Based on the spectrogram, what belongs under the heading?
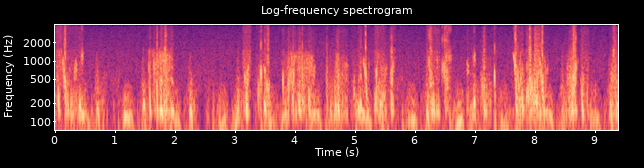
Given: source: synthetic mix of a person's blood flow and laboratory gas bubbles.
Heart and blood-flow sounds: Doppler ultrasound of blood flow; precordium
0.00-0.48 s: bubbles
1.53-2.00 s: bubbles
3.12-3.27 s: bubbles
3.35-3.61 s: bubbles
3.77-4.36 s: bubbles
4.51-4.57 s: bubbles
4.63-4.90 s: bubbles
4.95-5.25 s: bubbles
5.31-5.69 s: bubbles
6.19-6.62 s: bubbles
6.86-7.02 s: bubbles
7.08-7.37 s: bubbles
7.62-8.22 s: bubbles
8.50-8.72 s: bubbles
8.75-8.91 s: bubbles
9.25-9.40 s: bubbles
From the record:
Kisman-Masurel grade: 233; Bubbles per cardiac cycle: several, 3 to 8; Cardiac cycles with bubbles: 50 to 99%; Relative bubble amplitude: loud (0.450 to 0.775); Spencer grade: 3 (all of the cardiac periods contain showers or single bubble signals, but not dominating or overriding the cardiac motion signals); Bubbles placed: anywhere in the cardiac cycle

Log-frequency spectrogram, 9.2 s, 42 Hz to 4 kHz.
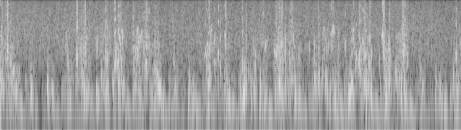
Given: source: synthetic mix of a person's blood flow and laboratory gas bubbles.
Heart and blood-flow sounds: Doppler ultrasound of blood flow; precordium
0.00-0.41 s: bubbles
1.28-1.82 s: bubbles
1.88-2.49 s: bubbles
2.62-3.25 s: bubbles
4.04-4.61 s: bubbles
4.75-5.35 s: bubbles
5.45-6.04 s: bubbles
6.15-6.81 s: bubbles
6.87-7.48 s: bubbles
7.54-8.19 s: bubbles
9.04-9.23 s: bubbles
From the record:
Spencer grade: 3 (all of the cardiac periods contain showers or single bubble signals, but not dominating or overriding the cardiac motion signals); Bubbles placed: anywhere in the cardiac cycle

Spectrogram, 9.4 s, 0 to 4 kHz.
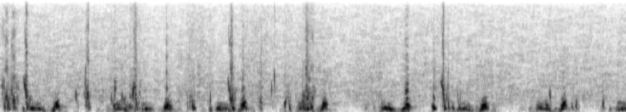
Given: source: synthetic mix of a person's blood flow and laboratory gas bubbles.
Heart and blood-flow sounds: Doppler ultrasound of blood flow; precordium
0.01-0.31 s: bubbles
0.35-0.49 s: bubbles
1.10-1.18 s: bubbles
1.26-1.38 s: bubbles
1.63-2.12 s: bubbles
2.46-2.55 s: bubbles
2.77-2.96 s: bubbles
3.12-3.19 s: bubbles
3.40-3.55 s: bubbles
3.86-3.96 s: bubbles
4.04-4.15 s: bubbles
4.25-4.39 s: bubbles
4.52-4.73 s: bubbles
6.46-6.57 s: bubbles
6.60-6.94 s: bubbles
8.23-8.28 s: bubbles
8.56-8.70 s: bubbles
9.03-9.08 s: bubbles
From the record:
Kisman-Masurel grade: 232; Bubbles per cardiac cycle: several, 3 to 8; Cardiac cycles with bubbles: 50 to 99%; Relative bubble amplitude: moderate (0.250 to 0.450); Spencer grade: 3 (all of the cardiac periods contain showers or single bubble signals, but not dominating or overriding the cardiac motion signals); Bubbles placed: only in the low amplitude regions of the cardiac cycle

